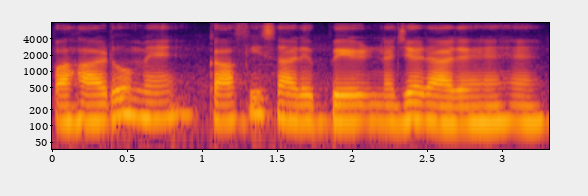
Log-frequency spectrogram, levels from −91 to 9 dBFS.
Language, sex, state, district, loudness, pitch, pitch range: Hindi, male, Arunachal Pradesh, Lower Dibang Valley, -14 LUFS, 125 Hz, 120-135 Hz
